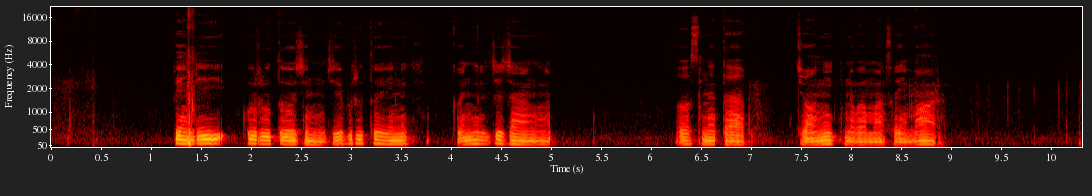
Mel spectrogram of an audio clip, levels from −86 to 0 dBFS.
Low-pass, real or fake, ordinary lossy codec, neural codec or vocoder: none; fake; none; vocoder, 44.1 kHz, 128 mel bands every 256 samples, BigVGAN v2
